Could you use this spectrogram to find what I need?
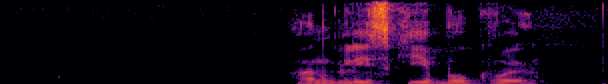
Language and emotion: Russian, neutral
